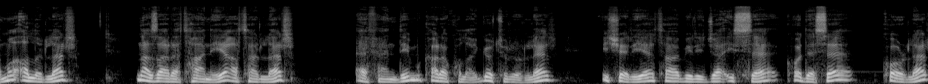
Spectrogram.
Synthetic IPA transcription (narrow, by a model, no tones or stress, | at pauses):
mɯʔɑlˠɯɾlˠɑɾ | nɑzɑːɾɑt̪hɑːnijɛɑt̪ʰɑɾlˠɑɾ | æfænd̪imkʰaɾakʰolˠɑɟøt̪ʰyɾyɾlæɾ | it͡ʃʰeɾijɛt̪ʰaːbiɾid͡ʒɑisɛkʰo̞d̪ɛsɛ | kʰoɾlˠɑɾ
